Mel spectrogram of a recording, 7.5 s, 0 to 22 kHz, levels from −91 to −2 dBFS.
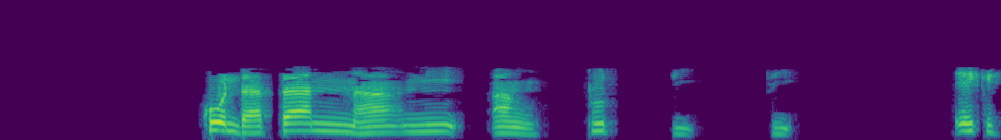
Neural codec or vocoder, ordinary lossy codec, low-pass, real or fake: none; MP3, 16 kbps; 3.6 kHz; real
